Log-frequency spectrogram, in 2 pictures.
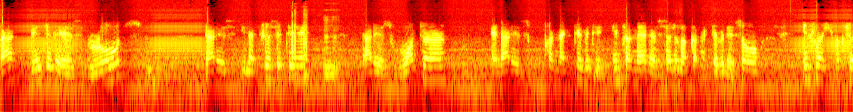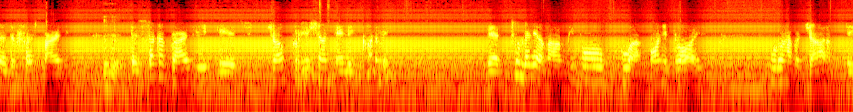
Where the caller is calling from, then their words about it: Togo; I'm speaking from Togo.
